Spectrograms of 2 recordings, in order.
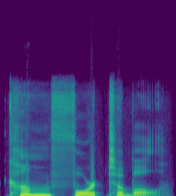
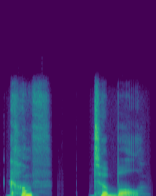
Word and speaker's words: comfortable: Many people say comfortable. Oh, I do that too. But it's comfortable.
